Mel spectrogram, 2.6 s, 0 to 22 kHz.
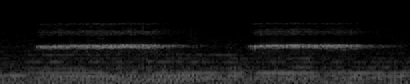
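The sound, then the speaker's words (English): A police whistle blown outside a flower shop gives two long, shrill blasts in quick succession, loud, with a low rumble of background noise underneath and no one speaking. “A minute later, B9 blew a police whistle outside the flower shop.”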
